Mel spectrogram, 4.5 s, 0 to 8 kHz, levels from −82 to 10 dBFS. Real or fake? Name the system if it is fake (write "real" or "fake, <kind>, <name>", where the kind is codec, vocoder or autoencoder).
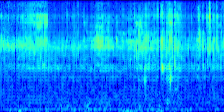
fake, vocoder, BigVGAN v2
